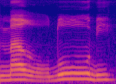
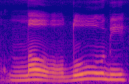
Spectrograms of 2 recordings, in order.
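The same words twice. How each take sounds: First: The m syllable sounds thin and light. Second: The m syllable sounds thick and heavy. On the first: The speaker calls it right. "Harus tipis" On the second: The speaker calls it wrong. "salah ya"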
